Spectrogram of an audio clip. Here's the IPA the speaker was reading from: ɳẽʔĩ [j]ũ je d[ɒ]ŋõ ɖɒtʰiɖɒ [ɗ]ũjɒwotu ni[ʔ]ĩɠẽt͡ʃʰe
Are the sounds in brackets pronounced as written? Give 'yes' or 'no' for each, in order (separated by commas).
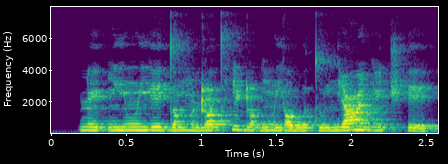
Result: yes, yes, no, no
